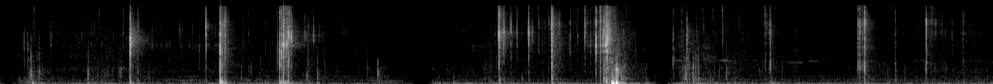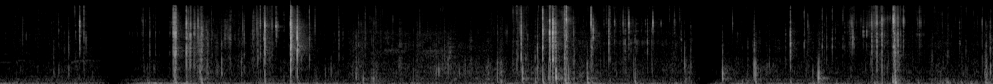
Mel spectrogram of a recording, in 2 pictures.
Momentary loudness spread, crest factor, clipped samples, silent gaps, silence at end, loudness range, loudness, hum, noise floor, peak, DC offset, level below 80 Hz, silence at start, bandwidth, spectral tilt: 27 LU; 28 dB; under 0.1%; none; 0.05 s; 12 LU; -23 LUFS; none; -58 dBFS; 0 dBFS; under 0.1%; -34 dBFS; 0.3 s; 17 kHz; -2 dB/octave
